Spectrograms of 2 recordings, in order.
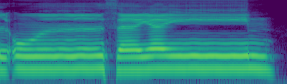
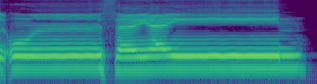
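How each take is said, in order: No difference in how they are said.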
